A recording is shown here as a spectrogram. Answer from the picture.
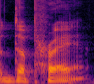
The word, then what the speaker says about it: Depré: So the next question is by Michael Depré. It's a French name. Sorry again for the last name. He says it's pronounced Depré. So Michael Depré.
